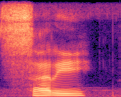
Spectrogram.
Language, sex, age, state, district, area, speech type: Tamil, male, 45-60, Tamil Nadu, Cuddalore, rural, read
